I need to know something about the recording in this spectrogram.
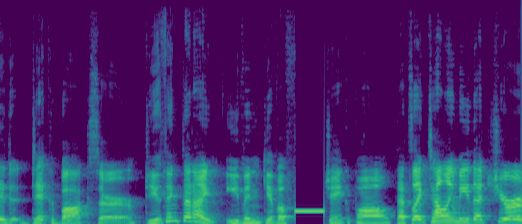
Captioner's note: beep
